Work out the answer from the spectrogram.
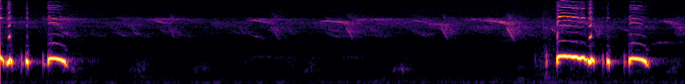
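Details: Zebra dove cooing phrases, one ending at the start and another after a pause, a soft rolling series of notes, used as a lure to make other doves sing.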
